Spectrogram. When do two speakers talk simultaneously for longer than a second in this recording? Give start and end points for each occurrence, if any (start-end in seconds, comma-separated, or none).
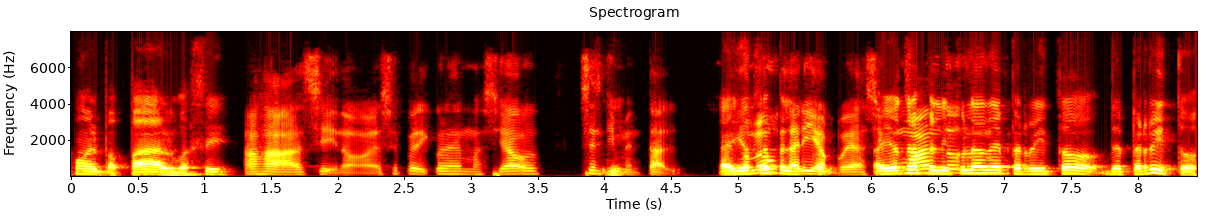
5.0-7.1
